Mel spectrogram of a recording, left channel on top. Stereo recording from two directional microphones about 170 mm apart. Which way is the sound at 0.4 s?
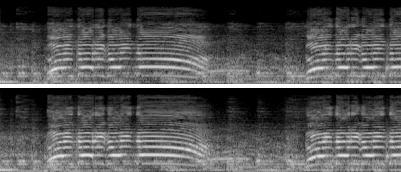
15° left (ahead or behind).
